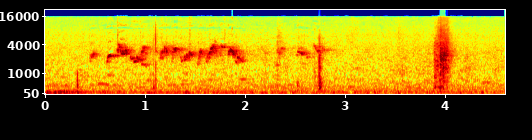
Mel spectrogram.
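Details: A wild-caught red-whiskered bulbul (Pycnonotus jocosus), kept caged and sold as a guaranteed male, sings a run of bright, bubbly warbled notes for about two seconds, then a few short chirps; a sharp click and brief noise burst follow.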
